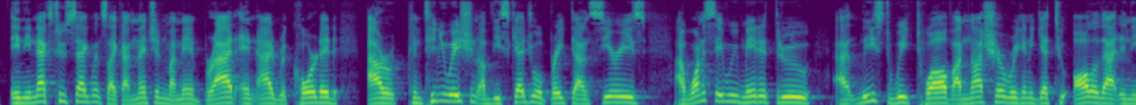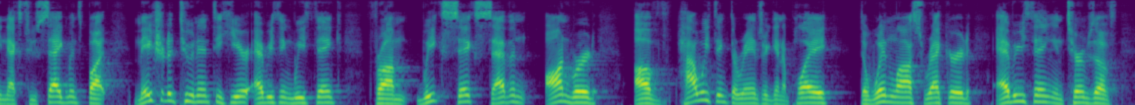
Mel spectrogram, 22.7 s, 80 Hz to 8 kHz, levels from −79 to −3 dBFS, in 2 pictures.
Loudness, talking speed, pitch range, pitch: -18 LUFS, 220 wpm, 135-160 Hz, 150 Hz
